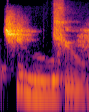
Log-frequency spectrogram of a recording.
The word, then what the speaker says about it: Chiu: here with uh joanna chui uh and i really hope actually now that we've talked about that i have pronounced that correctly um it's actually rhymes with pew like joanna chew okay okay so well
